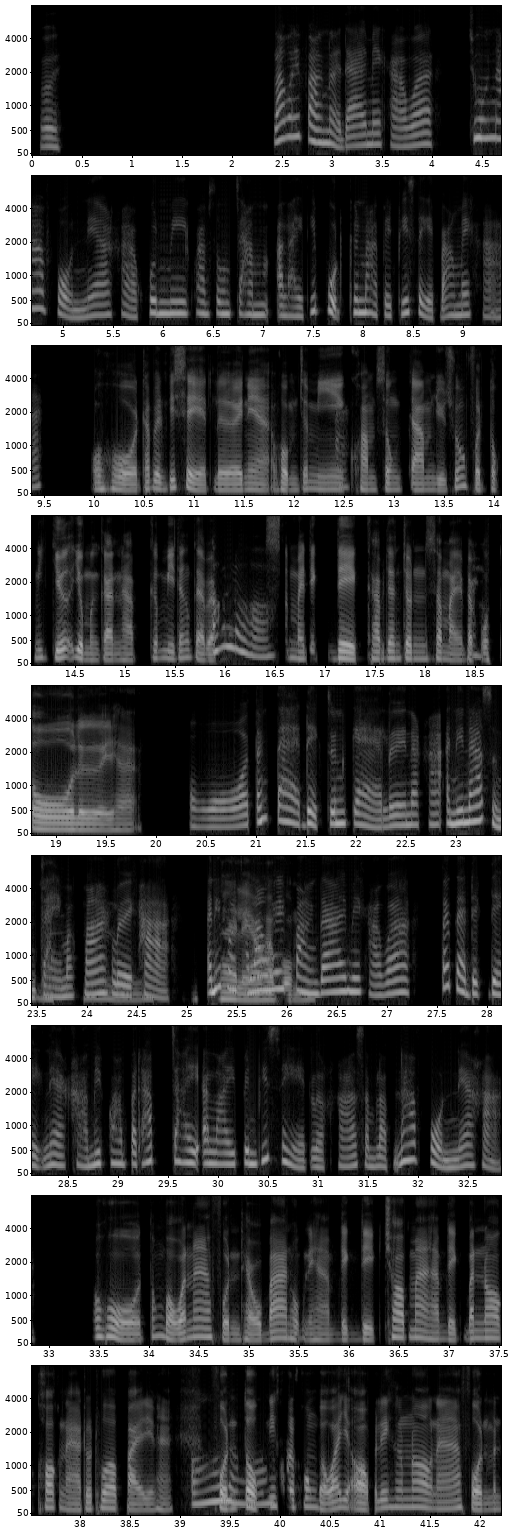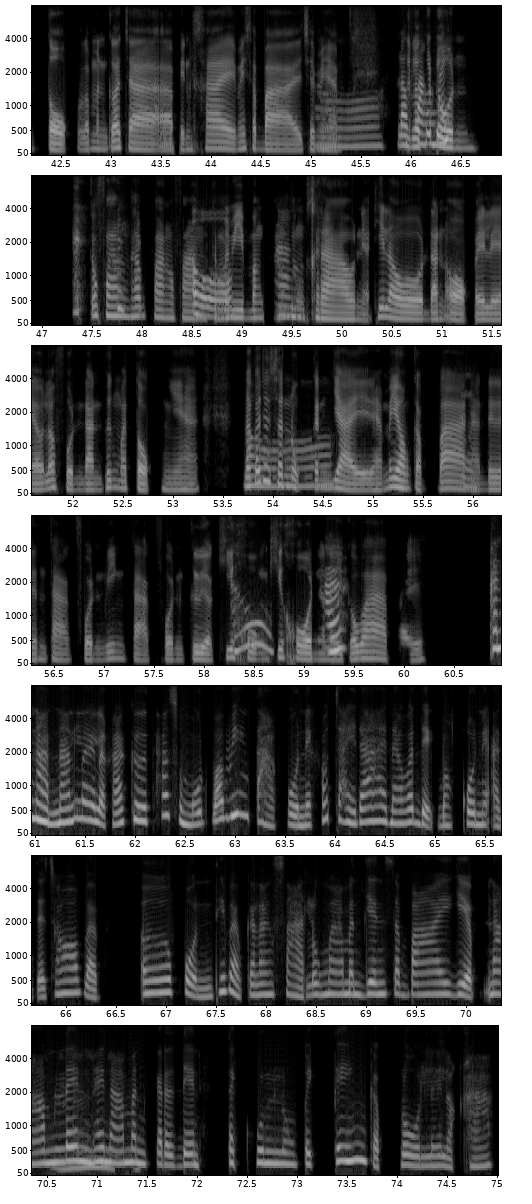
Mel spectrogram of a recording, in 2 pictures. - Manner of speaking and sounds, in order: drawn out: "อื้อฮือ"; laugh
- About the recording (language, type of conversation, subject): Thai, podcast, ช่วงฤดูฝนคุณมีความทรงจำพิเศษอะไรบ้าง?
- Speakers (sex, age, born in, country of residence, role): female, 50-54, Thailand, Thailand, host; male, 20-24, Thailand, Thailand, guest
